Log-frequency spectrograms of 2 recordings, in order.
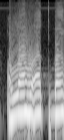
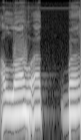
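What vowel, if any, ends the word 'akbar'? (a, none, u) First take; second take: none; u. First: The word akbar ends with no vowel. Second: The word akbar ends with a 'u' vowel.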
